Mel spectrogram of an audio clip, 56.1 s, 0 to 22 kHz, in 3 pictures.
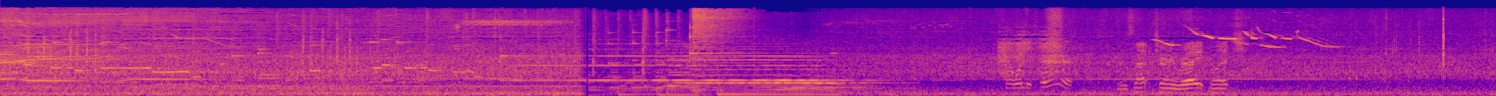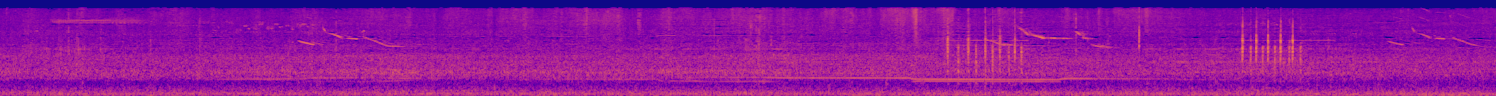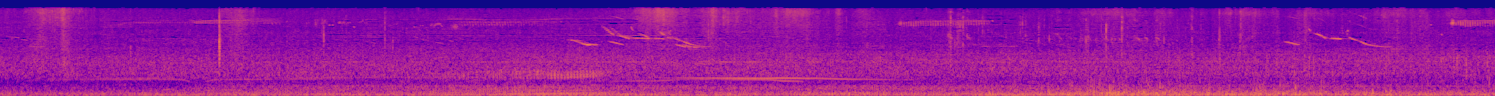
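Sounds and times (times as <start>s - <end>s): model jet fan whine: 0.0s - 7.4s, 10.2s - 36.4s, 37.1s - 51.8s
wind rumbling on microphone: 0.0s - 7.4s, 10.4s - 56.0s.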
